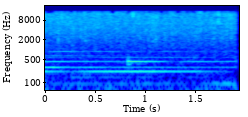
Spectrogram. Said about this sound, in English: You hear it really pick up on the cobblestone, pooling into neat little puddles that make the sound of the rain echo further and further. It continues on until it is a steady drone beneath all the other sounds.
